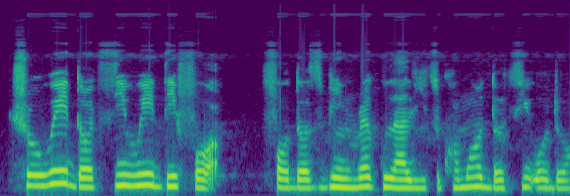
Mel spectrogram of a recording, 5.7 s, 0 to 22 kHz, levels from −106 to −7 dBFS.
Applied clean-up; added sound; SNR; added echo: none; none; none; none.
